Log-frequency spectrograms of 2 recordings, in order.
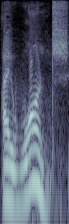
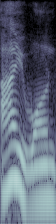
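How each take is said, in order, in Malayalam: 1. ഊന്നൽ വരുന്നത് want എന്ന വാക്കിലാണ്. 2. ഊന്നൽ വരുന്നത് I എന്ന വാക്കിലാണ്. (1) "ഇവിടെയാണ് നമ്മൾ ഊന്നൽ കൊടുക്കണമെങ്കിൽ" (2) "ഐ എന്ന് പറയുന്ന വാക്കിന് ഊന്നൽ കൊടുക്കുവാണെങ്കിൽ"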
